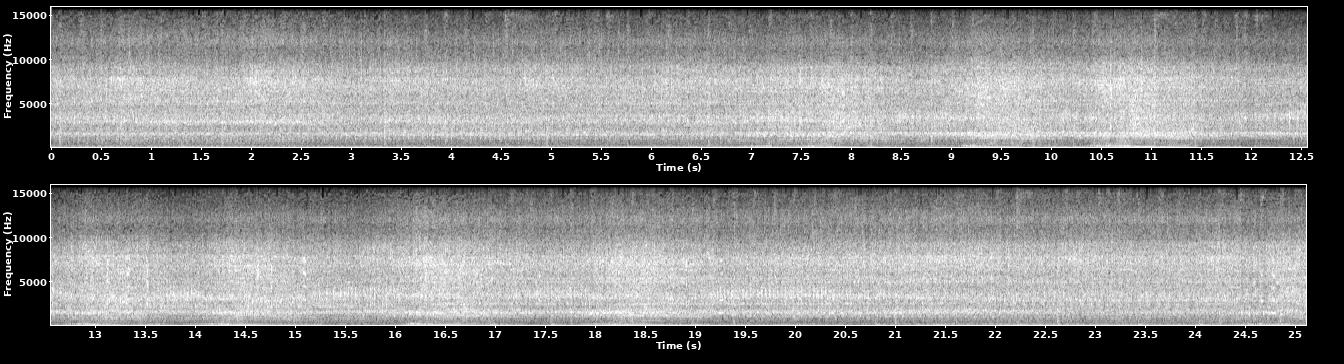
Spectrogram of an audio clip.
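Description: A car engine runs steadily after starting, a daily driver with a flashing battery warning light and a suspected dead alternator, idling with a few rhythmic revs and vibration, close and loud throughout.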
